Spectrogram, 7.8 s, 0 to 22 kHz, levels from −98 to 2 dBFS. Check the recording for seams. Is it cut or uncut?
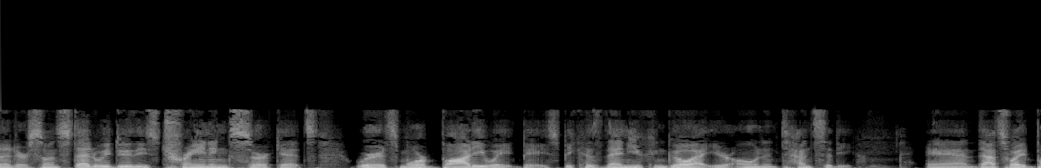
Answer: uncut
